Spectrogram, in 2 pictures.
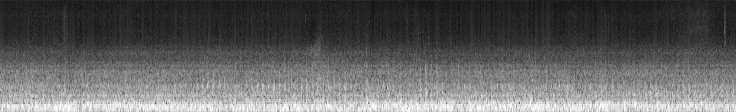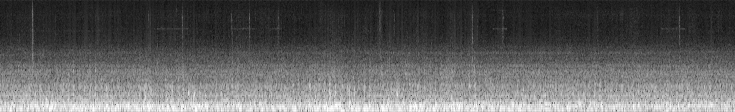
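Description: Freight train passing at speed, double-stack container cars giving a steady, heavy low rumble of wheels on rail, with faint high squeals and ticks here and there.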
